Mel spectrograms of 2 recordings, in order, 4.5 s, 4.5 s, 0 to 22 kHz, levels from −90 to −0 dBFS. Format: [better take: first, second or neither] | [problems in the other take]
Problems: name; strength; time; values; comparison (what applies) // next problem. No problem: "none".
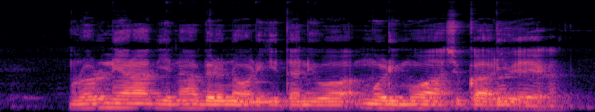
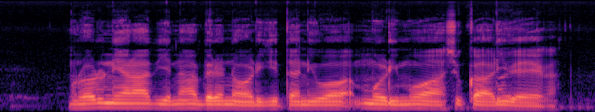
second | room echo; dies away in 0.4 s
